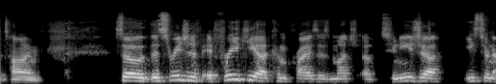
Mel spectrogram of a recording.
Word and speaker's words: Ifriqiya: Tunis, which in the Middle Ages was called Ifriqiya. I think that was the word Smitty stumbled on when pronouncing my book name, and that's my fault.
